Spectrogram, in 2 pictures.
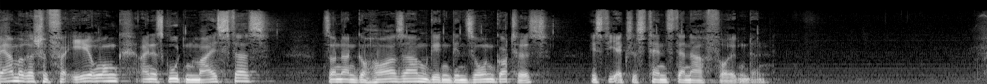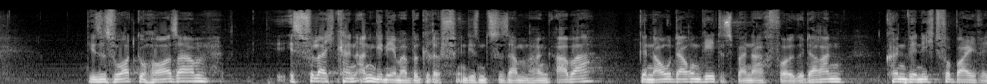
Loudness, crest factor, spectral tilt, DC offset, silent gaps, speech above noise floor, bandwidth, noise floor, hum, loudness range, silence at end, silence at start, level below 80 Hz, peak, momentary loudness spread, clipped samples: -12 LUFS; 14 dB; -5 dB/octave; under 0.1%; none; 32 dB; 14 kHz; -44 dBFS; none; 6 LU; 0 s; 0 s; -40 dBFS; 0 dBFS; 7 LU; under 0.1%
